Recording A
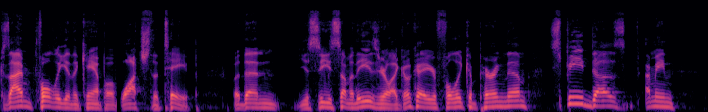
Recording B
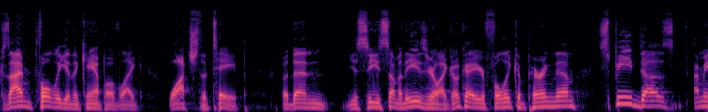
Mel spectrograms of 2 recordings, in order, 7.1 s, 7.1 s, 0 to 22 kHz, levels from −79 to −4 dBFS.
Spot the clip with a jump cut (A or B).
A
